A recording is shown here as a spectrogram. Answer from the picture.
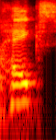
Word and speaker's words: Hakes: the last name it's it's one syllable hakes it rhymes with bakes or cakes great and um so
